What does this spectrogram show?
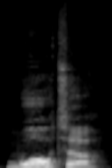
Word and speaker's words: water: And finally, water is stressed on the first syllable.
